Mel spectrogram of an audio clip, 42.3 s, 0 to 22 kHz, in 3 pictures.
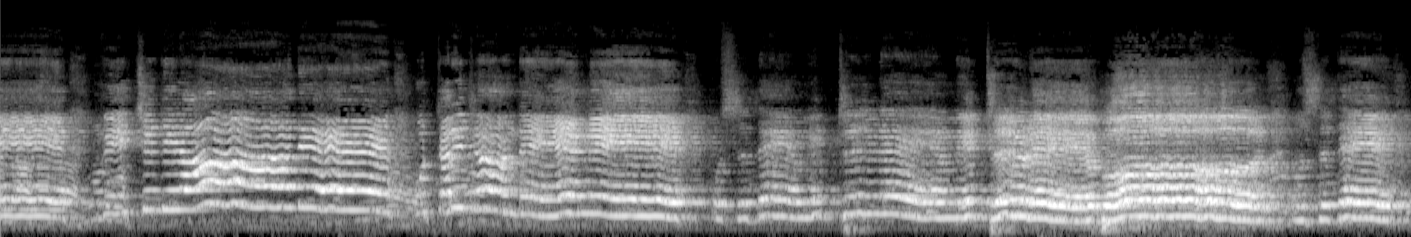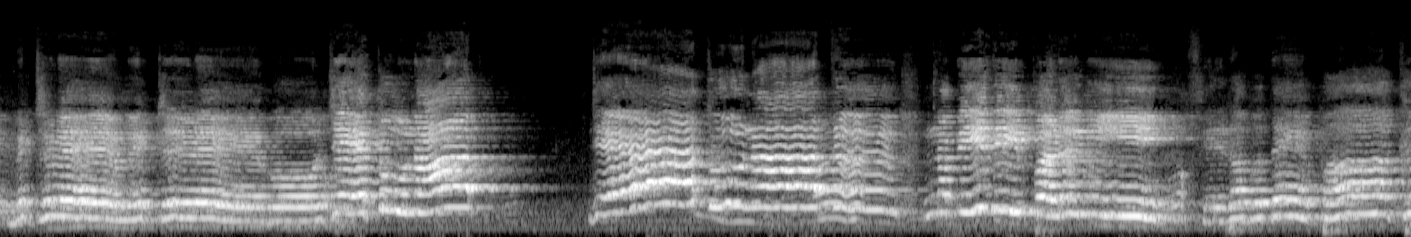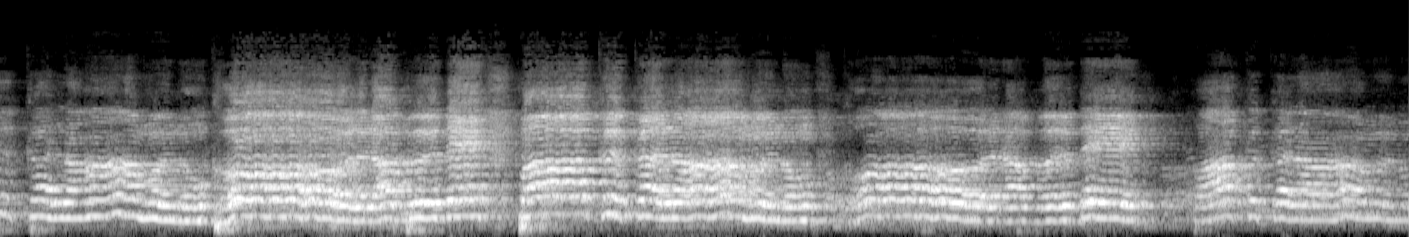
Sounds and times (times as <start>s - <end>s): Chant: 0.0s - 19.4s, 20.0s - 42.3s.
